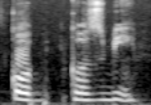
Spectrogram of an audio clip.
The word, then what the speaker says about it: Kozbí: Aquí lo puse con K porque aparentemente es como la mejor transliteración, aunque no importa, pero la pronunciación según lo que estuve analizando, pues es es cosb, ¿sale?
